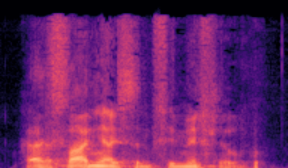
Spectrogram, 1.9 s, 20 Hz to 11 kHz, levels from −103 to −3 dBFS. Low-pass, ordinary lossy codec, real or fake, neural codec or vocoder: 9.9 kHz; AAC, 32 kbps; fake; codec, 24 kHz, 1.5 kbps, HILCodec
